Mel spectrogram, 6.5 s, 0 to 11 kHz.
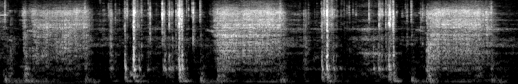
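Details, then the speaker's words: VW Golf MK4 1.9 TDI PD130 wagon, new fuel lift pump just fitted, tank very low on fuel: three short electric buzzes of about a second each with gaps as the pump primes, some air possibly still in the lines; normal priming. "priming it a few times sounds like there's still a bit of air in there but it is very low on fuel"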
